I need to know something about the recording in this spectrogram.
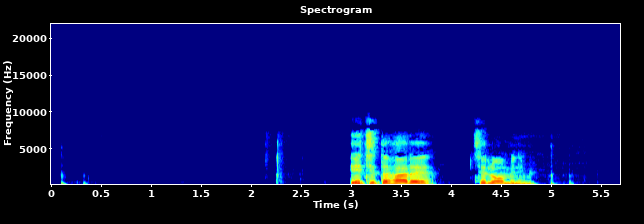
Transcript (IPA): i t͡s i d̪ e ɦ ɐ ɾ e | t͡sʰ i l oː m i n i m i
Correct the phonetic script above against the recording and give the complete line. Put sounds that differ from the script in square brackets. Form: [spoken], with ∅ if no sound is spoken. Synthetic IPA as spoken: i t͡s i [t̪] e ɦ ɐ ɾ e | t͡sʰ i l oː m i n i m i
